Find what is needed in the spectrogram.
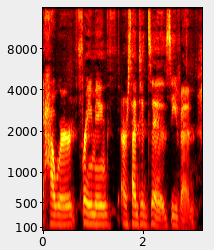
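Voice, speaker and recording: A woman speaks loudly with a very deep, low pitch and fairly even intonation. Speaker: spiritual podcast co-host. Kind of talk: casual chat.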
